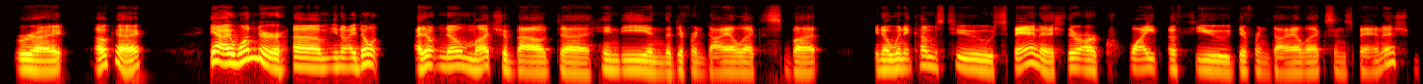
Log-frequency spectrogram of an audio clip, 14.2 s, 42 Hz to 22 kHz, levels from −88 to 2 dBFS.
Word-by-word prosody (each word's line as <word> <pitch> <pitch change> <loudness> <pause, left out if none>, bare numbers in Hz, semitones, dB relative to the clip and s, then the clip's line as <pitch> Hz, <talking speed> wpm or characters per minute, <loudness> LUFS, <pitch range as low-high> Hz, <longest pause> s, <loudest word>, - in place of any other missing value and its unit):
Right. 125 -2 +3 0.3
Okay. - - +4 0.7
Yeah, 240 -3 +8
I 205 - +10
wonder, 215 - +4
um, 150 -2 +5
you 150 - -5
know, 155 - 0
I 150 - +2
don't 190 +4 +3 0.4
I - - +7
don't 175 -1 +3
know 160 +1 +1
much 135 -3 -2
about, 115 -3 +1
uh, 105 -2 +1
Hindi 125 -2 -3
and 110 -2 -5
the 105 - -4
different 105 0 -9
dialects, 110 0 -3
but, 110 -1 -2 0.5
you 130 - -7
know, 130 - +2
when 140 +2 0
it 135 - -4
comes 165 -4 -6
to 135 -7 -4
Spanish, 120 - +2
there 145 -1 0
are 130 -2 -1
quite 140 -1 -4
a 135 - -3
few 125 -4 -5
different 115 -2 -9
dialects 110 +2 -4
in 110 -2 -16
Spanish. 115 - -7
130 Hz, 160 wpm, -22 LUFS, 110-145 Hz, 0.7 s, I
